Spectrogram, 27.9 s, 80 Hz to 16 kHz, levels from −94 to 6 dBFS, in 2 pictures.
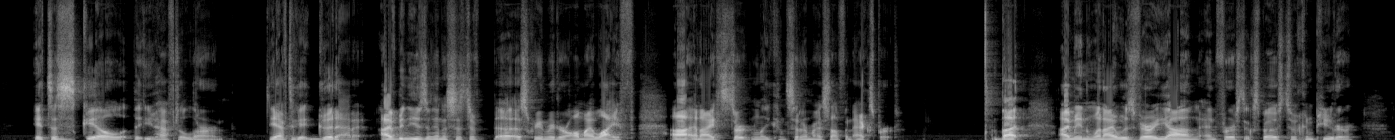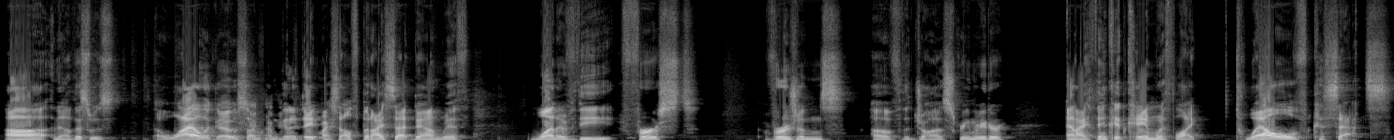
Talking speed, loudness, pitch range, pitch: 185 wpm, -23 LUFS, 105-125 Hz, 115 Hz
